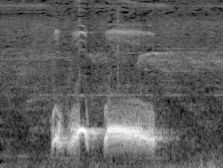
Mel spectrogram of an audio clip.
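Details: Derkuku jawa, a Javan collared dove in strong song meant to restart silent doves: one low, mellow coo phrase, two short rising hoots flowing into a sustained level coo lasting about half a second, quiet surroundings.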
